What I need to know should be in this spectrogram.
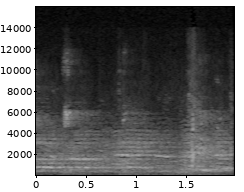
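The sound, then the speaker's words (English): A basketball is dribbled during a game. A few soft bounces sit beneath steady crowd noise and voices. “dribbling right to left”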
